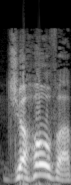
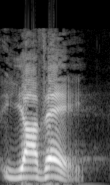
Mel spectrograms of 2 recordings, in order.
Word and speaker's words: Yahweh: We incorporate those vowels so we can pronounce it by saying Jehovah, but in Hebrew it's pronounced Yahweh. That's who he is.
